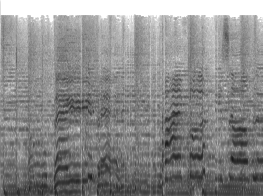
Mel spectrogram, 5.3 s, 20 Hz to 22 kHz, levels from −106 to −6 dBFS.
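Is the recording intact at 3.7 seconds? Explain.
No. Short concealed packet loss hits twice, from 3.70 to 3.74 s and from 3.76 to 3.80 s. Each time about 20 ms of audio arrived too late. The decoder extended the preceding sound to cover it, leaving a brief smear or wobble.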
